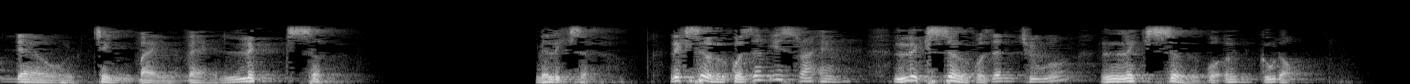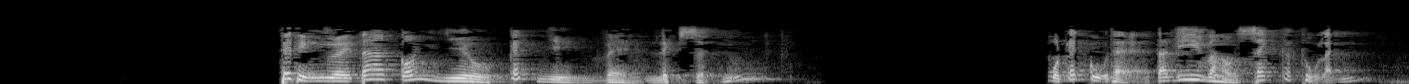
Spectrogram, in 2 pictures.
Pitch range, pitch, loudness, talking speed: 100-155 Hz, 125 Hz, -17 LUFS, 100 wpm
